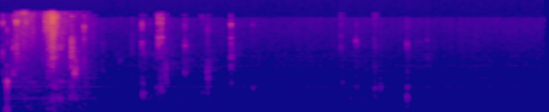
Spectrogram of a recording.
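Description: Very quiet room tone with a faint steady hum, broken at the start by a short noisy rustle lasting under a second, then a few scattered faint clicks.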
